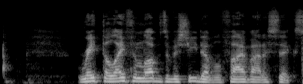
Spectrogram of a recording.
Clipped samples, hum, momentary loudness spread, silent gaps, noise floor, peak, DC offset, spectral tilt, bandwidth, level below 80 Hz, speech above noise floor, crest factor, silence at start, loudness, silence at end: under 0.1%; none; 6 LU; none; -55 dBFS; -10 dBFS; under 0.1%; -6 dB/octave; 14 kHz; -58 dBFS; 32 dB; 16 dB; 0.05 s; -24 LUFS; 0 s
